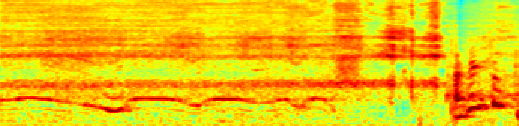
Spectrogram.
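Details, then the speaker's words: Dental hygienist polishing a coworker's (also a hygienist) teeth with a prophy polisher to remove remaining stain: steady high-pitched motor whine with wavering pitch against the teeth, then brief scraping and suction noise. "So, I'm going to polish. There's still a little stain on there, so I'm going to see if the polish gets it off."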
